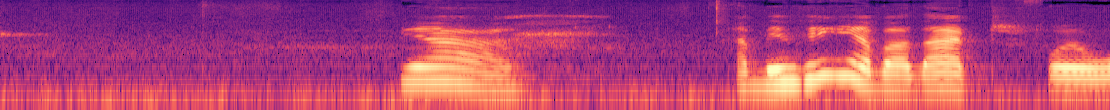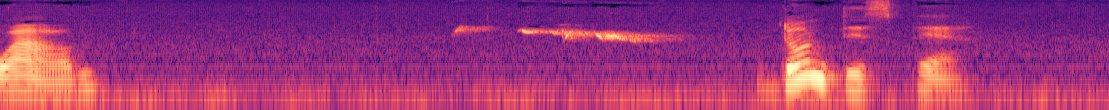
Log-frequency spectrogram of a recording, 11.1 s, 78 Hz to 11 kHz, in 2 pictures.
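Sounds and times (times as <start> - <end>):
bird chirping: 0.0 - 0.3, 7.8 - 9.0
low background rumble: 0.0 - 11.0.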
